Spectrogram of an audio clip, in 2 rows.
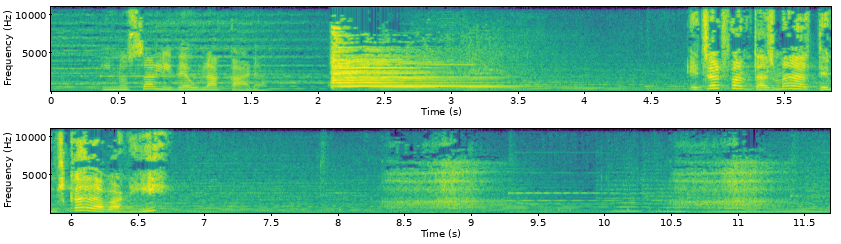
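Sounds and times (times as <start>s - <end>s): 
speech: 0.4s - 1.7s, 4.8s - 6.8s
church bell chiming: 2.1s - 3.8s.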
